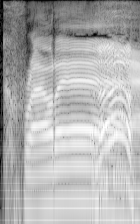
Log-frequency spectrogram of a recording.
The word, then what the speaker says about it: Crowder: a cheap shot alright so this one is pronounced Crowder yeah Jameson Crowder is going in the 8th round and I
